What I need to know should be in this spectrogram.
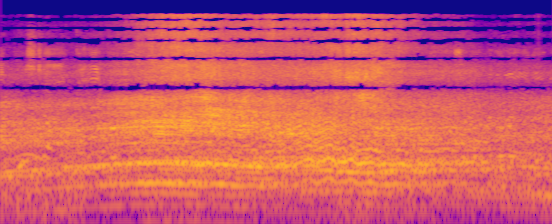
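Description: Race cars roar loudly past up close, the engine pitch rising and then falling.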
